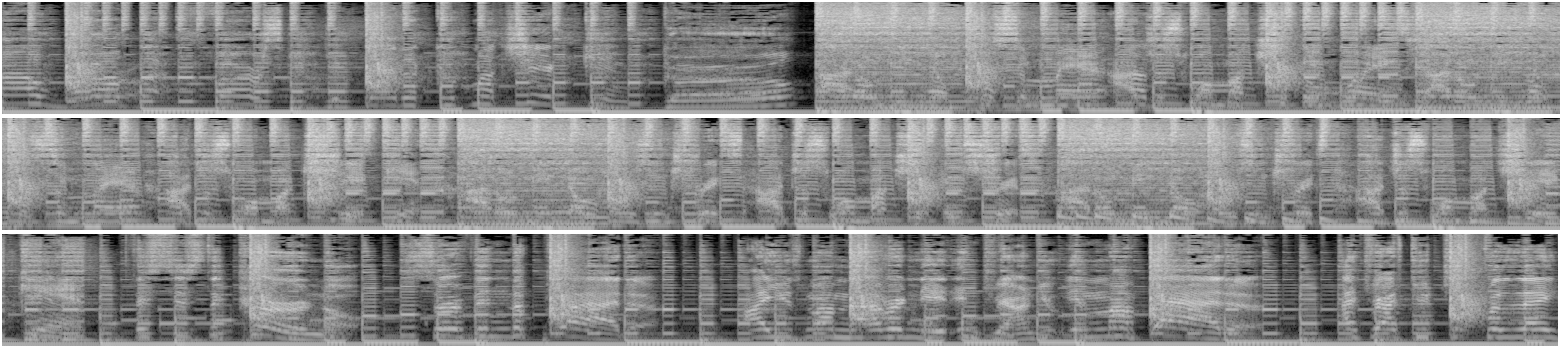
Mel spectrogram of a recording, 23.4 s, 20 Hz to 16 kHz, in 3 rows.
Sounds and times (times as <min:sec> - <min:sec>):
Hip hop music: 0:00.0 - 0:23.3.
